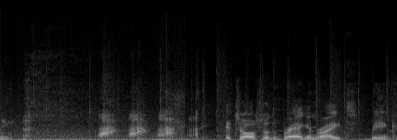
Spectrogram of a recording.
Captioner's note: laughing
